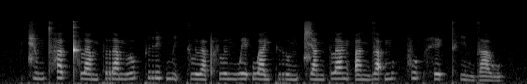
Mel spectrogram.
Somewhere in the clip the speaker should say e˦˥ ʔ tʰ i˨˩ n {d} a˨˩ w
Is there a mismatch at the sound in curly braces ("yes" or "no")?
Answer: no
